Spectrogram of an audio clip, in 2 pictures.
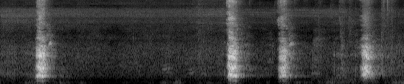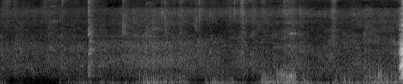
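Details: Turkish Great Dane behind a bar barks singly, then twice in quick succession, then a further bark. Low, rough rumbling and shuffling noise follows for several seconds before one final bark.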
